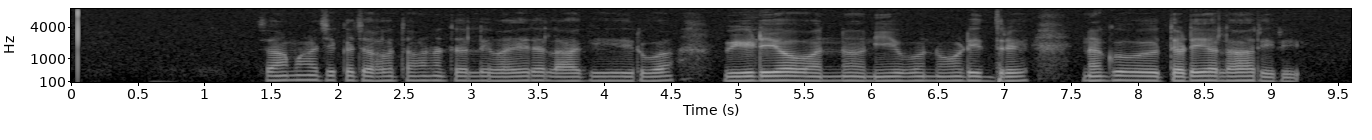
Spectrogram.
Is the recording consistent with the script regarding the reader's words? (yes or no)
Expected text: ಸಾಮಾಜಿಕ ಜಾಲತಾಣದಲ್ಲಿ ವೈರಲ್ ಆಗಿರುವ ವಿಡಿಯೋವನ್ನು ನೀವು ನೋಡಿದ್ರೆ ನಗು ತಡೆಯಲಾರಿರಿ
yes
